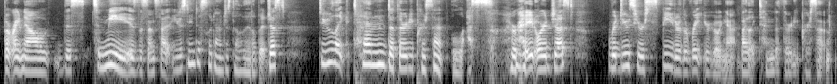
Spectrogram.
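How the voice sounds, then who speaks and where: A woman with a lowish, slightly mellow voice and some vocal fry hosts a tarot card reading at a normal pace. She talks casually and straight to the viewer, reassuring and encouraging, repeating points for emphasis. She sounds a bit congested from a cold.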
